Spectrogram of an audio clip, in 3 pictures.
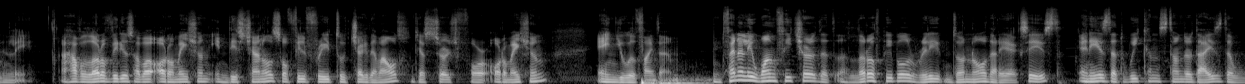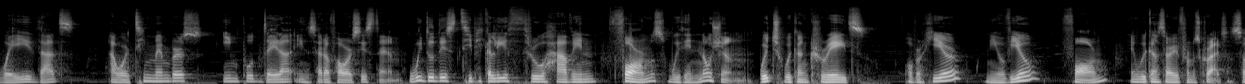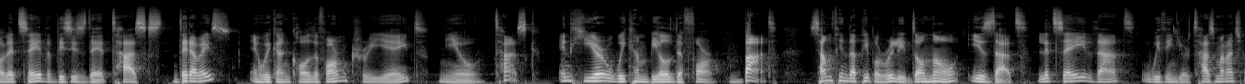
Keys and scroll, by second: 29.1 BackSpace.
